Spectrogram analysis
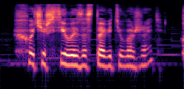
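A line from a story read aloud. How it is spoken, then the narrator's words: Snorting. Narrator (Russian): Хмыкнула Ася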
